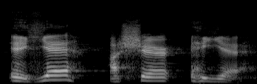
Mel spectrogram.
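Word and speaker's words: אהיה אשר אהיה: And when he says, I am who I am, in Hebrew, you would pronounce it, Eyeh Asher Eyeh.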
